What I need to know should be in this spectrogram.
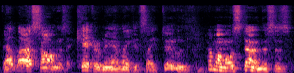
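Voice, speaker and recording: A man's voice: medium pitch, expressive, moderate pace, a little mellow. A man with a Boston accent hosting an interview show, chatty and enthusiastic. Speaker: podcast host. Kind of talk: casual interview chat. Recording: roomy, from a distance.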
